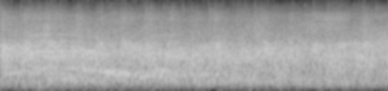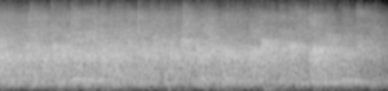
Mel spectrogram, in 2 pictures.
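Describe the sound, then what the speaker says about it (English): An audience at a senior thesis recital on the voice as a microtonal instrument applauds in a dense, even wash of clapping that stays loud, then fades slightly toward the end. "Can we just get another round of applause for people who learned that?"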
